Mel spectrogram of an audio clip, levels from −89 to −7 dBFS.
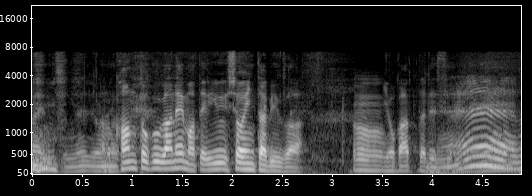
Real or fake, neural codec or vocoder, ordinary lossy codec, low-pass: real; none; none; 7.2 kHz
